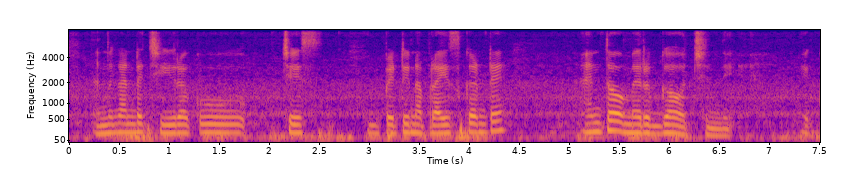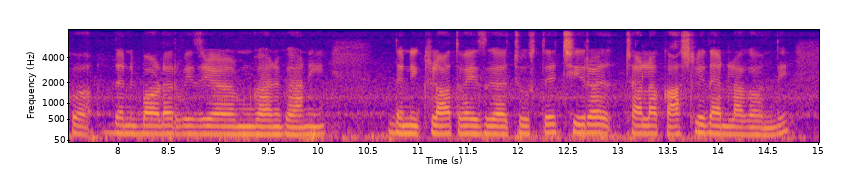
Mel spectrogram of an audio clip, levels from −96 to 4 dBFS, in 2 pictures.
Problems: constant background noise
